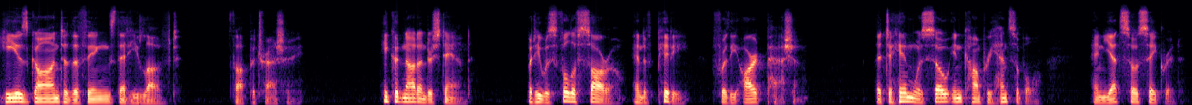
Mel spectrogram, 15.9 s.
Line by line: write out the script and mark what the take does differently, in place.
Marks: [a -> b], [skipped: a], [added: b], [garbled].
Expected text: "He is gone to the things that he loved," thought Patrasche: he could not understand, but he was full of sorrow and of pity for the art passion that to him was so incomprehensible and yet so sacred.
"He is gone to the things that he loved," thought Patrasche: he could not understand, but he was full of sorrow and of pity for the art passion that to him was so incomprehensible and yet so sacred.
